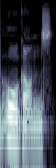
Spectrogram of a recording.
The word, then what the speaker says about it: Ogrons: Daleks coming over the hill with the I keep forgetting how to pronounce them. Ogrons.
